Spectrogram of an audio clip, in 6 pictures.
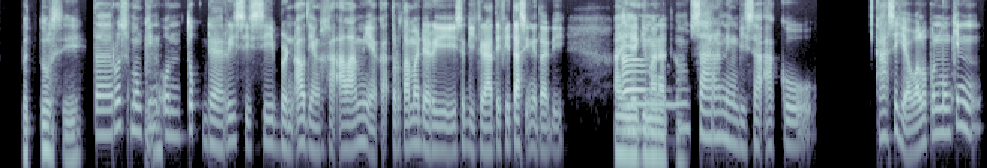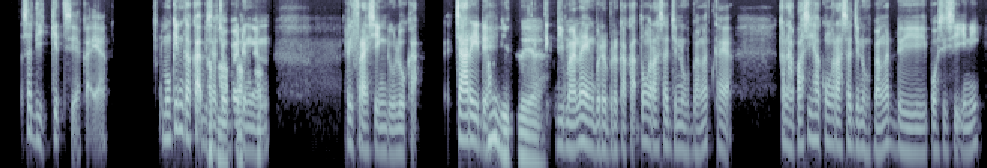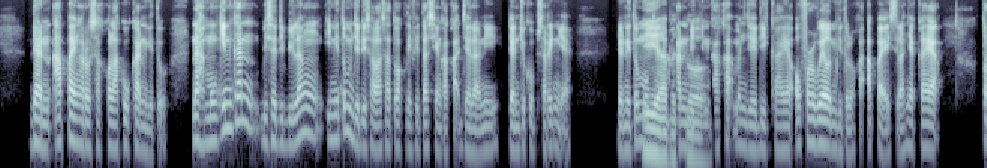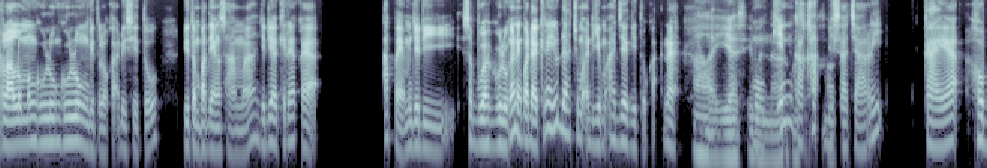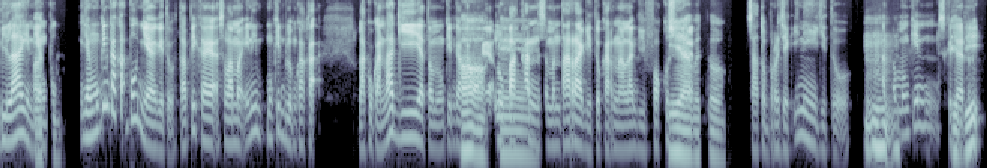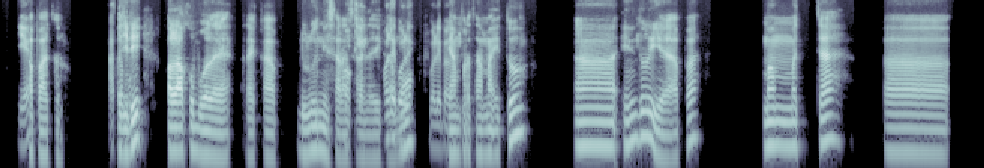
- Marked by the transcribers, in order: in English: "burnout"; tapping; in English: "refreshing"; in English: "overwhelmed"
- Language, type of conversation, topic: Indonesian, advice, Bagaimana cara mengatasi burnout kreatif setelah menghadapi beban kerja yang berat?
